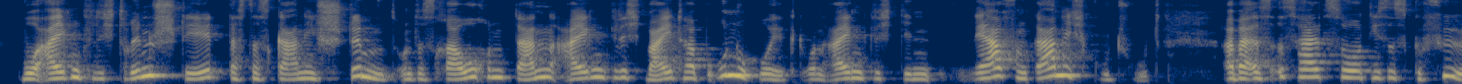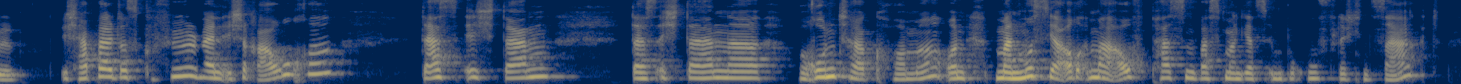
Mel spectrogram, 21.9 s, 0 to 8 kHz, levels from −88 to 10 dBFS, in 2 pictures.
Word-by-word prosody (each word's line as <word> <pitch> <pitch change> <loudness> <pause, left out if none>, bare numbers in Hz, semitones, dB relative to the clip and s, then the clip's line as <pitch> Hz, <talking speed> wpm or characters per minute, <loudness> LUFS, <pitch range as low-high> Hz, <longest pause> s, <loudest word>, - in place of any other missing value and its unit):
wo 200 0 +3
eigentlich 215 0 +1
drinsteht, 245 -2 +2
dass 210 - -5
das 200 -3 -6
gar 185 -1 0
nicht 210 -1 -2
stimmt 260 - 0
und 190 +1 -7
das 180 0 -9
Rauchen 255 +6 +2
dann 260 +2 +3
eigentlich 245 +4 -1
weiter 220 +1 +1
beunruhigt 295 - +3
und 185 -1 -8
eigentlich 210 +3 -2
den 185 -2 -6 0.3
Nerven 225 0 +3
gar 290 +9 +4
nicht 320 0 +4
gut 175 - -17
tut. 75 -2 -21 0.5
Aber 210 0 +3
es 215 0 -2
ist 275 0 -7
halt 265 0 +2
so 250 -2 0
dieses 235 -1 -7
Gefühl. 180 - -2 0.2
Ich 205 -1 -9
habe 220 +6 +2
halt 265 -2 +2
das 255 +1 -3
Gefühl, 285 - -1
wenn 230 -3 +2
ich 200 -1 -7
rauche, 365 +1 -1 0.8
dass 250 +2 0
ich 250 0 -6
dann 260 +5 0 0.5
dass 215 0 0
ich 220 -3 -9
dann, 230 +1 +1
äh, 230 -1 +1 0.3
runterkomme. 210 -1 +1
Und 215 -1 0 0.2
man 215 -1 +8
muss 285 +4 +5
ja 230 -5 +2
auch 245 +3 0
immer 235 -3 +2
aufpassen, 230 -2 -3
was 210 0 -4
man 205 -2 0
jetzt 200 0 -5
im 200 0 -5
Beruflichen 200 -3 -9
sagt. 310 - -6
225 Hz, 160 wpm, -24 LUFS, 200-255 Hz, 0.8 s, man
